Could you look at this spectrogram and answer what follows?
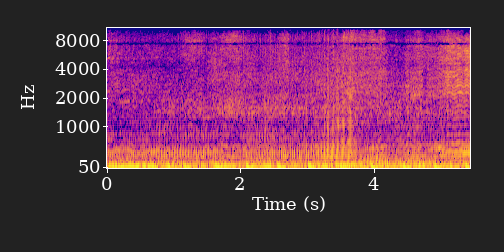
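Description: Several motocross dirt bikes running and revving on a dirt track, the engine pitch rising and falling as the riders work the throttle.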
